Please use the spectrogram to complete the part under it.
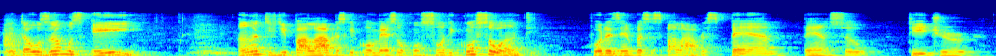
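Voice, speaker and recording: A man with a Brazilian Portuguese accent teaching an English lesson. He explains patiently, checks in often and reads example sentences slowly before translating them. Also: fairly high pitch, fairly bright tone. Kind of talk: recorded language lesson.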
